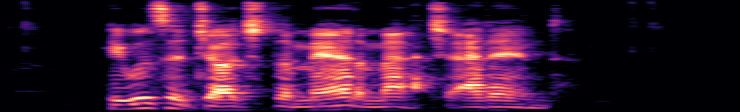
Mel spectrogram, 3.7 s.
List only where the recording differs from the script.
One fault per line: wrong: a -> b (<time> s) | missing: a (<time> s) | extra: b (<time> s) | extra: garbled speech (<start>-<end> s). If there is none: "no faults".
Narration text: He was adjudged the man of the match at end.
missing: of (1.8 s)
